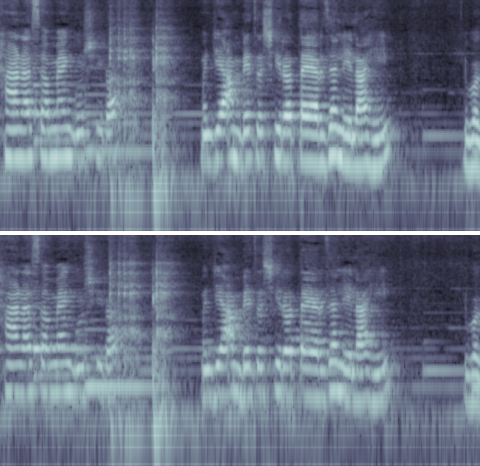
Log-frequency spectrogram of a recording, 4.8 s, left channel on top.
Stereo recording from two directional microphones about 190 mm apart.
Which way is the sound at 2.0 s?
45° left (ahead or behind).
